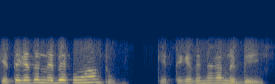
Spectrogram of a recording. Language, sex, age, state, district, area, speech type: Odia, female, 45-60, Odisha, Angul, rural, conversation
